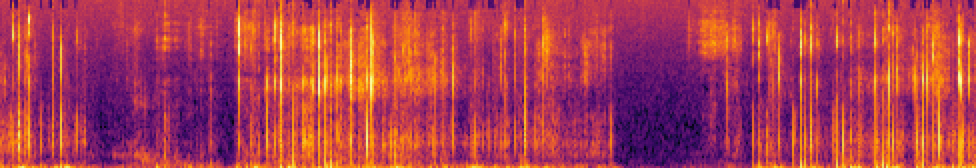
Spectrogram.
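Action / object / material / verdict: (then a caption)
scrape / beeswax-coated cotton food wrap on a vinyl mat / beeswax cotton / none. Long nails scratch and tap a flat beeswax-coated cotton food wrap lying on a vinyl mat, making dense, irregular crinkly crunches and sharp taps with a heavy low thump underneath. The activity grows busier after a short opening stretch, drops to near quiet around six to seven seconds, then resumes with quick, closely spaced taps.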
